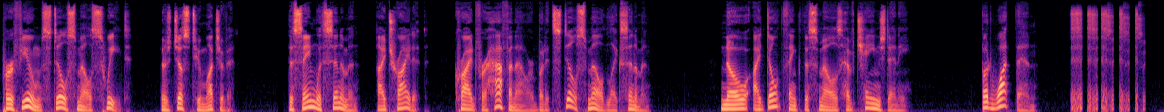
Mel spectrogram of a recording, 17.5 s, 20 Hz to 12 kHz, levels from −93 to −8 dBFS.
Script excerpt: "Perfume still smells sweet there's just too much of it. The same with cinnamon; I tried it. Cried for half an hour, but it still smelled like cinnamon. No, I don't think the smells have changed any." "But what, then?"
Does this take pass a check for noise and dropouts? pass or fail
fail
